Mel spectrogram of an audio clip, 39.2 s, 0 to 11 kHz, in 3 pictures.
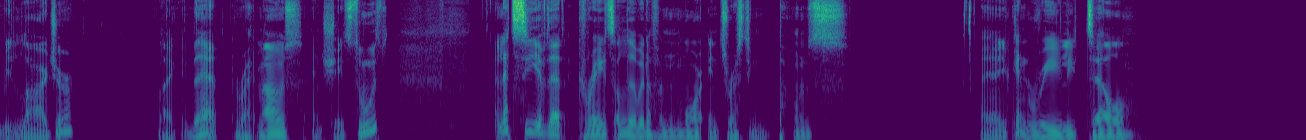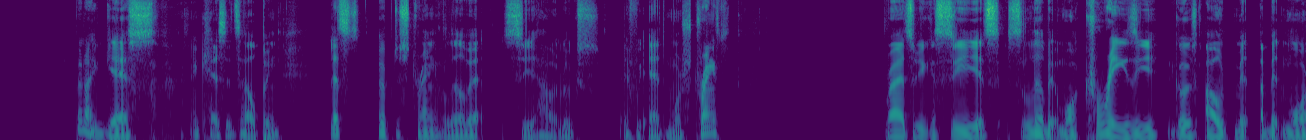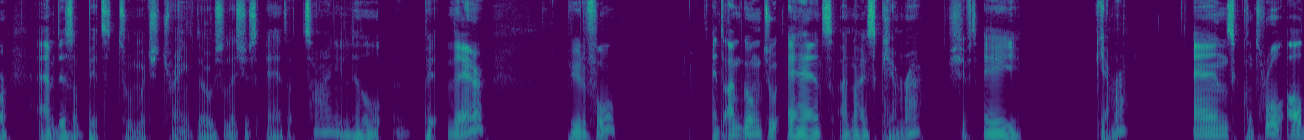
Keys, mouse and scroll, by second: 2.4-3.3 right drag, 3.8-4.3 middle drag, 5.1 click, 5.5-6.0 middle drag, 6.0 space, 9.4 space, 10.7-14.3 drag, 16.5 shift+click, 17.9-18.9 shift+drag, 20.2 space, 25.0 space, 26.5-27.7 shift+drag, 28.1-31.1 shift+drag, 32.0 ctrl+s, 33.3-33.7 middle drag, 33.8 shift+middle drag, 34.7 shift+middle drag, 35.0 middle click, 35.6 shift+a.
